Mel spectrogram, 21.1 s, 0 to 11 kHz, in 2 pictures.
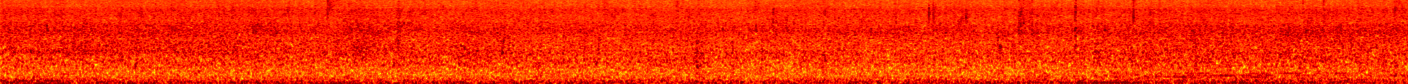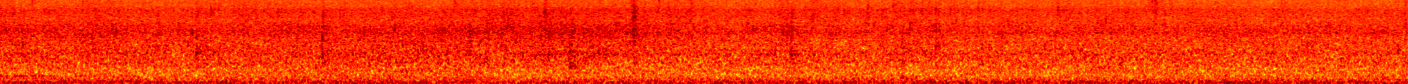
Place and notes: {"title": "Ave, Ridgewood, NY, USA - Heavy Rain in Ridgewood", "date": "2021-05-08 22:00:00", "description": "Heavyrain in Ridgewood, Queens.", "latitude": "40.70", "longitude": "-73.90", "altitude": "27", "timezone": "America/New_York"}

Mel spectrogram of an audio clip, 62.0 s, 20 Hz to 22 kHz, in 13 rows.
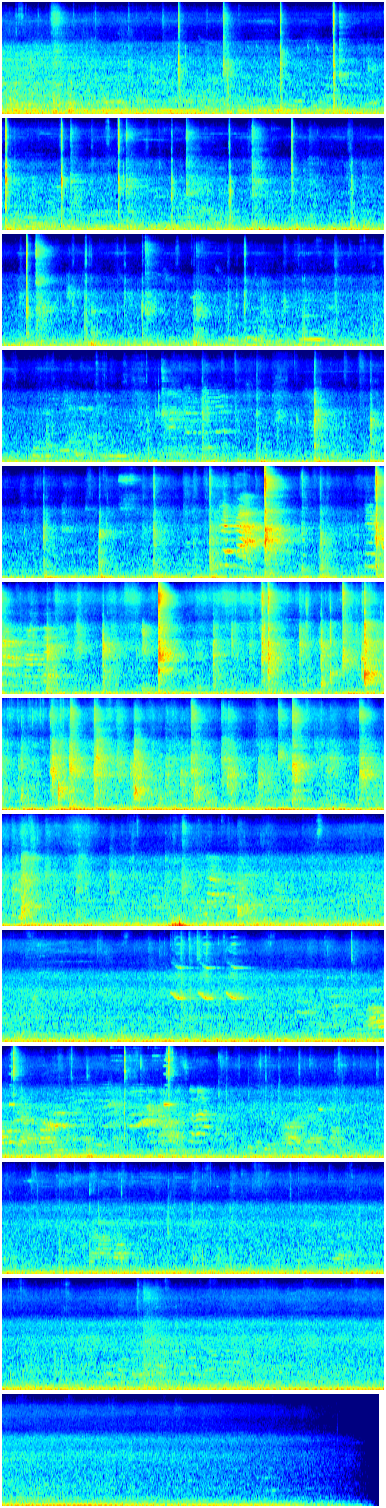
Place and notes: {"title": "Yangmei Station - Soundwalk", "date": "2013-08-14 14:45:00", "description": "Slowly out of the station from the platform, Sony PCM D50 + Soundman OKM II", "latitude": "24.91", "longitude": "121.15", "altitude": "155", "timezone": "Asia/Taipei"}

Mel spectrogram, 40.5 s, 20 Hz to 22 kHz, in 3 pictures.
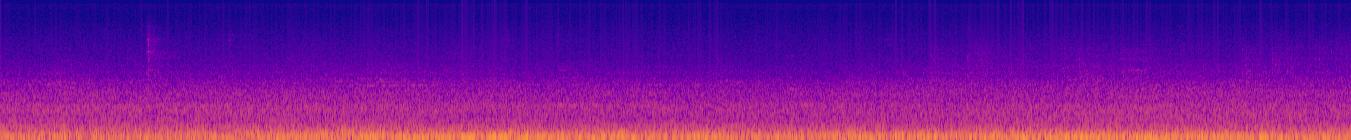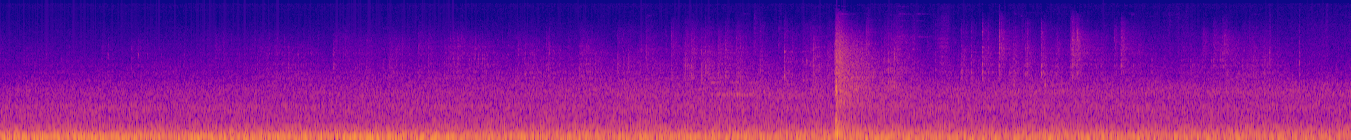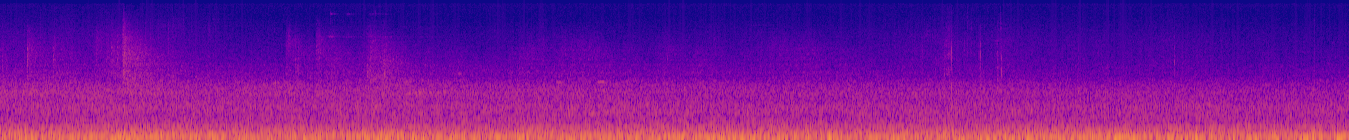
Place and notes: {"title": "Mollstr. / Keibelstr., Berlin, Deutschland - downtown residential area, evening yard ambience", "date": "2021-09-09 21:10:00", "description": "building block between Mollstr and Keibelstr, Berlin, inner yard, late summer evening, darkness, some voices, a siren very loud, people walking dogs, distant traffic noise, redundant\n(Sony PCM D50, Primo EM172)", "latitude": "52.53", "longitude": "13.42", "altitude": "42", "timezone": "Europe/Berlin"}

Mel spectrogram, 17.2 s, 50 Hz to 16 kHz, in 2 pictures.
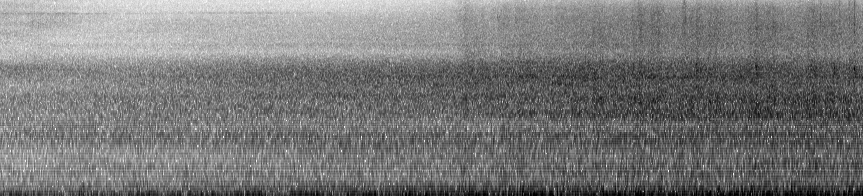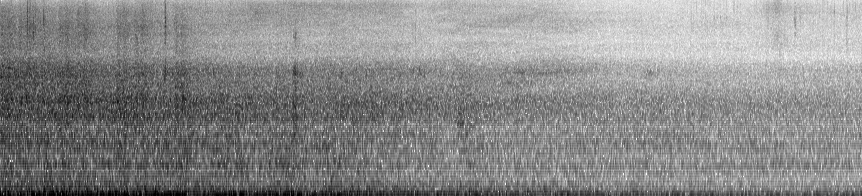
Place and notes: {"title": "Dongshan Township, Yilan County - The town's voice", "date": "2013-11-08 10:06:00", "description": "The square outside the station area, The town's environmental sounds, Train traveling through, Binaural recordings, Zoom H4n+ Soundman OKM II", "latitude": "24.64", "longitude": "121.79", "altitude": "6", "timezone": "Asia/Taipei"}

